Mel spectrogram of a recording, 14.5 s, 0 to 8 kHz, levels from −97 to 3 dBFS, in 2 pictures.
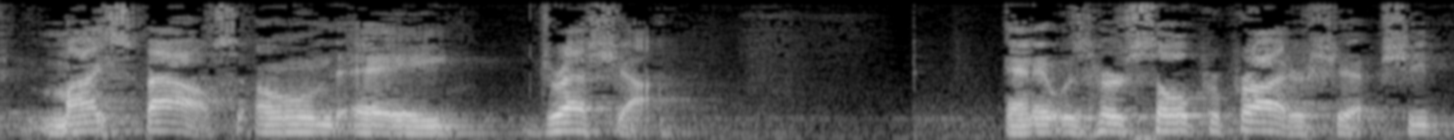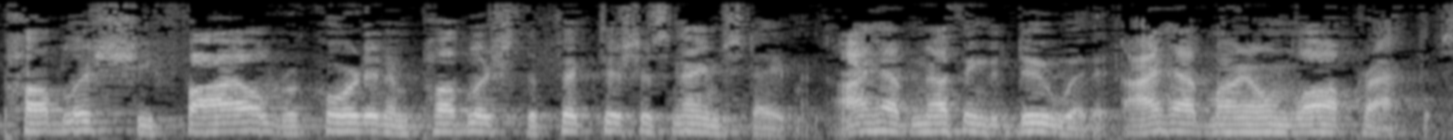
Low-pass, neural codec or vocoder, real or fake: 7.2 kHz; vocoder, 44.1 kHz, 128 mel bands every 256 samples, BigVGAN v2; fake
